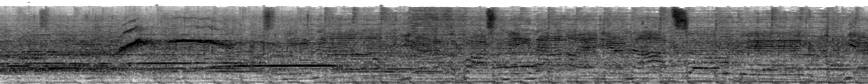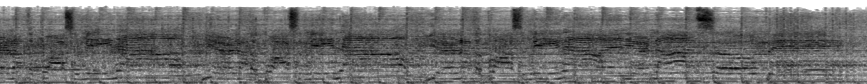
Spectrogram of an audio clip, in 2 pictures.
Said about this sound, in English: Because the applause was so loud.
